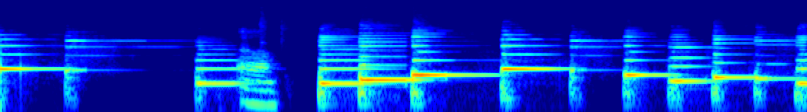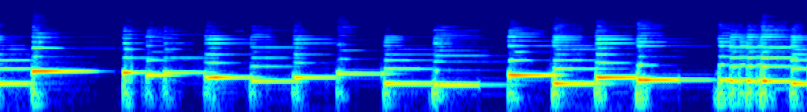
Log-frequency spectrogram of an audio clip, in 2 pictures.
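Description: Digital piano playing a single-line melody, one note at a time: two isolated notes with pauses, then from about three seconds in a steady run of quick notes, the tune being picked out from memory.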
